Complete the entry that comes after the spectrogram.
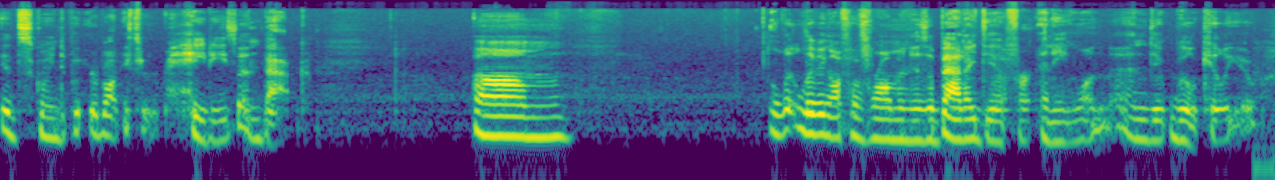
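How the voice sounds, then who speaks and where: At a moderate pace and medium pitch, a somewhat breathy woman speaks with ordinary pitch variation and long, frequent pauses. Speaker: mental health vlogger. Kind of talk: casual late-night talk to camera. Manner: rambling, pausing, stuttering.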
